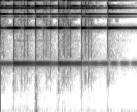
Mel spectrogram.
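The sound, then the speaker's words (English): Small servants' call bells at the Octagon House in Washington, D.C. ring in quick succession, each bright metallic strike landing roughly every third of a second over a shimmering, sustained ring that slowly fades. Clear, with no voices. “The other well-known ghost story is the mysterious ringing over the servants' call bells.”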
